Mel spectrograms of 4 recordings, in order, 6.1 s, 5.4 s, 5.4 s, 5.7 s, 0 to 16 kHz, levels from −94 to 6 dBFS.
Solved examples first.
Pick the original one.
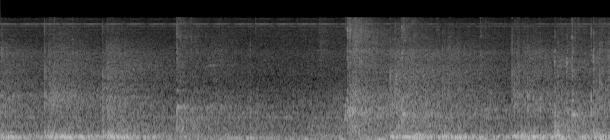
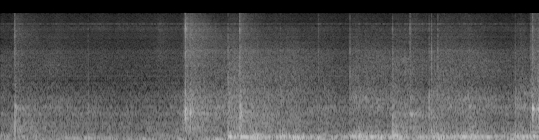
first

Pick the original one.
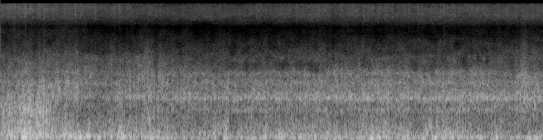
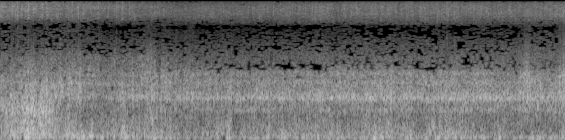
second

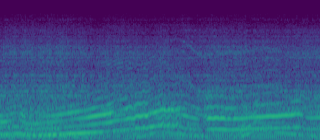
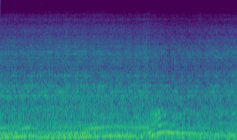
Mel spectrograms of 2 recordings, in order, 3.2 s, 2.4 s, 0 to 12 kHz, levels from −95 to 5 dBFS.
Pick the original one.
first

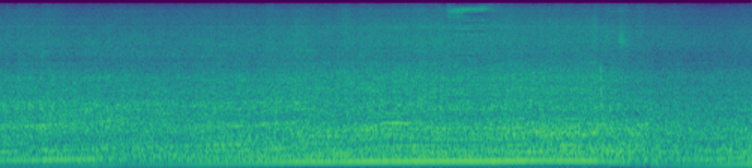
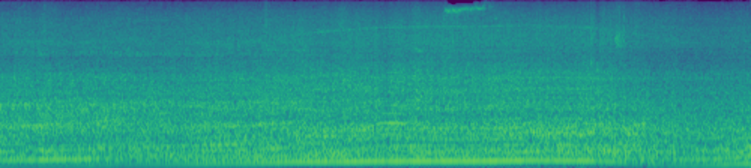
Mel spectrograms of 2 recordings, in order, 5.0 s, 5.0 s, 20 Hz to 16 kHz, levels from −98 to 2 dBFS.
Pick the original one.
second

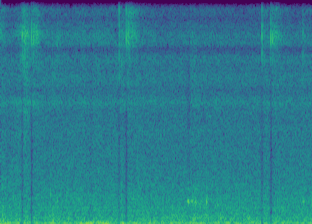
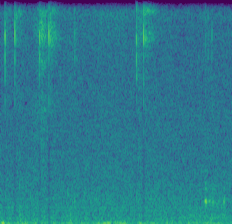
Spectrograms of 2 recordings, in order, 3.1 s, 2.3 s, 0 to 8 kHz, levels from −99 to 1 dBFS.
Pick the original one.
second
